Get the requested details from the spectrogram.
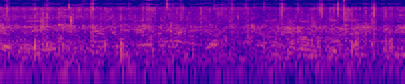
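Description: Men and women chatter in the background.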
